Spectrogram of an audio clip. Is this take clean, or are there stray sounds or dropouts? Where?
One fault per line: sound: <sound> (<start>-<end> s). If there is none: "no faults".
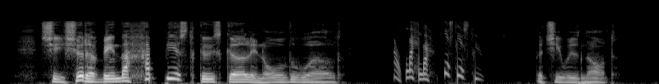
sound: chirp (3.9-4.9 s)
